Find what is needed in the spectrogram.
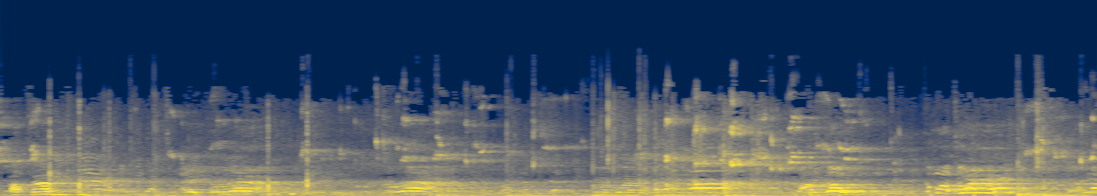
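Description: Sneakers squeaking on a hardwood gym floor in short, frequent chirps, with a basketball bouncing and voices calling out, all echoing in a large gym.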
